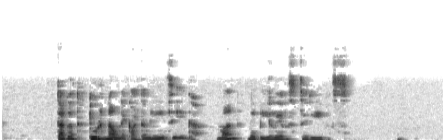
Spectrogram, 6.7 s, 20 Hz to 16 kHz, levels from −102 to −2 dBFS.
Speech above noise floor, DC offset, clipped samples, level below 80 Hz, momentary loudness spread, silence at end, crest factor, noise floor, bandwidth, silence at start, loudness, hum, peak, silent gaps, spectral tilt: 52 dB; under 0.1%; under 0.1%; -68 dBFS; 12 LU; 0.65 s; 24 dB; -74 dBFS; 9.4 kHz; 0.85 s; -23 LUFS; none; -2 dBFS; none; -5 dB/octave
